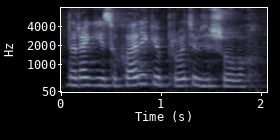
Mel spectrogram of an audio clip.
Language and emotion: Russian, neutral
